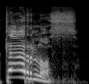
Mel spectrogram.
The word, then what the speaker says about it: Carlos: I appreciate the introduction many times people mispronounce my name but it is Carlos so I know I'm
